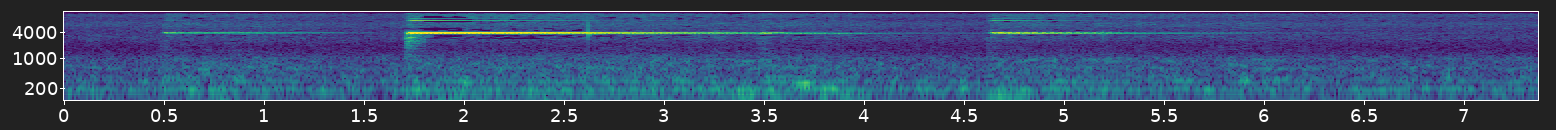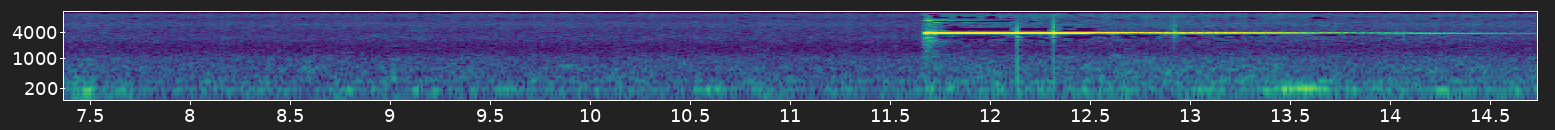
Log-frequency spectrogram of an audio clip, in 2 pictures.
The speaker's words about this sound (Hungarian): Ismételjük meg még egyszer, és légy figyelmes, mert a csengettyű hangja néha majd rövidebb, néha pedig hosszabb ideig szól. Amikor már egyáltalán nem hallod a csengettyű hangját, emeld fel az egyik kezed.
